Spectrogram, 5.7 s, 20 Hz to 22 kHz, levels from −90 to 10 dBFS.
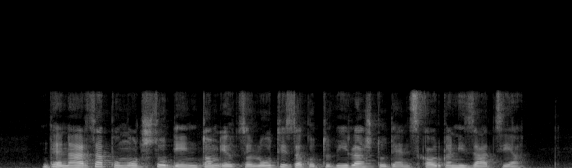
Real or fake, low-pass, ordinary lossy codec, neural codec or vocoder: fake; 9.9 kHz; none; vocoder, 22.05 kHz, 80 mel bands, Vocos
